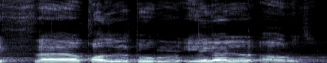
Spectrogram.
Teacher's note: यहाँ पर वाय साकिना से पहले अलिफ के ऊपर ज़बर है तो रॉ को पुर पढ़ेंगे, ज़ाद को भी पुर पढ़ेंगे, ये हुरूफ़ मुस्तालिया में से है और वक्फ़ की सूरत में ये ज़ाद साकिन हो जाएगा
